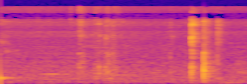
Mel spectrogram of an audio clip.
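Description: A coil of metal wire handled and set down, with one short, sharp clink near the end; otherwise quiet room tone.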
